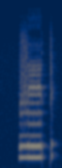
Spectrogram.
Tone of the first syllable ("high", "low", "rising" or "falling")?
high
